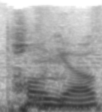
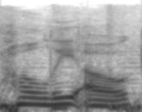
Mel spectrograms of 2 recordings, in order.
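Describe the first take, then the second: First: It uses the local regional pronunciation. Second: It uses a non-local, outsider pronunciation. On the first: The speaker's home region says it this way. The speaker calls it right. "that's how we say it" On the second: People outside the region say it this way. The speaker calls it wrong.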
